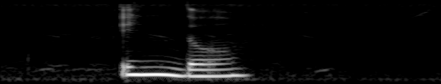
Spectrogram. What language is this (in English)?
Santali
